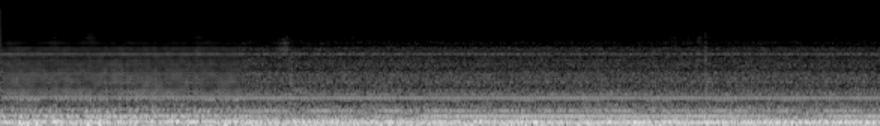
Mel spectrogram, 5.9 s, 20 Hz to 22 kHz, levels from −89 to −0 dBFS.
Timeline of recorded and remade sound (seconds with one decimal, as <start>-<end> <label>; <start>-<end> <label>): 0.0-1.6 remade; 1.6-5.9 recorded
